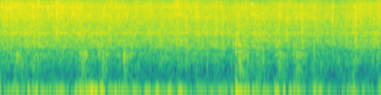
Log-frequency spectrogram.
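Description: Vegetables for a sofrito fry in a pan with a steady, close sizzle, broken now and then by soft stirring scrapes, with no talking.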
